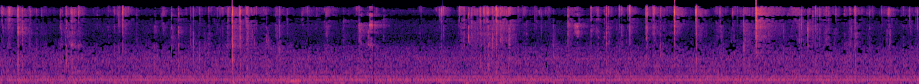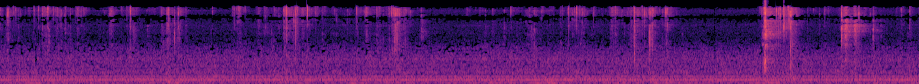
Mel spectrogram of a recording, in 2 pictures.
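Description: A knife scrapes and shaves dry soap with crisp crackles.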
